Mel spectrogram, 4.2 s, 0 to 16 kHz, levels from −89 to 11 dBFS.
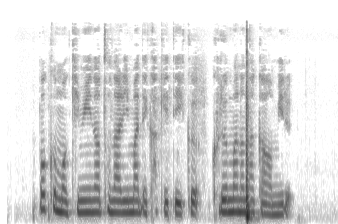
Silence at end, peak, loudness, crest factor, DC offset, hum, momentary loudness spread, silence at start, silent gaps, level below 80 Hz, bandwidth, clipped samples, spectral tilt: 0.6 s; -2 dBFS; -23 LUFS; 22 dB; under 0.1%; none; 12 LU; 0.5 s; none; -50 dBFS; 11.5 kHz; under 0.1%; -6.5 dB/octave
